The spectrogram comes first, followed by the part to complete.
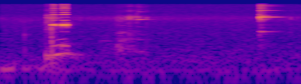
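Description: Two brief clinks about a second and a half apart, each with a short ringing tone, one just after the start and one near the end.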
